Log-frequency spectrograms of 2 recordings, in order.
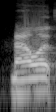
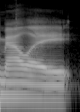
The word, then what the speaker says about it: Mallet: the only like operating mallet in north america mallet i'm sorry you want to say that again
